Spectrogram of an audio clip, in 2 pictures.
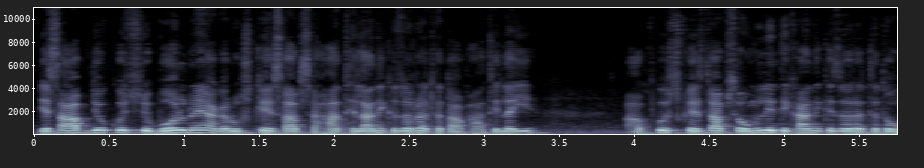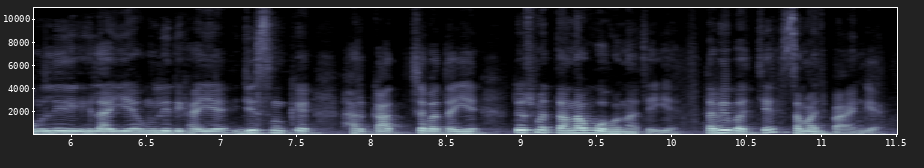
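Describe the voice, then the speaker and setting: Fast and mellow, a woman's lowish voice comes through dull audio as she teaches for an exam. Reading from her notes, she explains things step by step, repeating key terms and using fillers and self-corrections.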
